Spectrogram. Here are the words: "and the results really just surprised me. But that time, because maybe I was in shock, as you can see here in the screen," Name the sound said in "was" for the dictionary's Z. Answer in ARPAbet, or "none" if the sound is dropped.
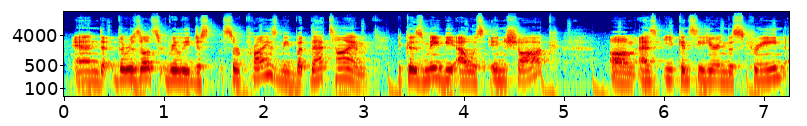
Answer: Z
